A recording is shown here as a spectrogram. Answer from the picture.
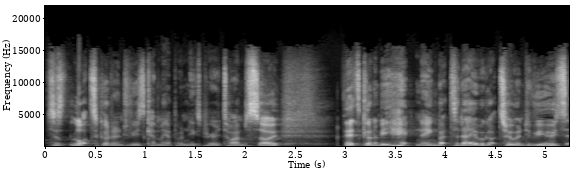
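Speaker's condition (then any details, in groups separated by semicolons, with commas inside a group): No condition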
